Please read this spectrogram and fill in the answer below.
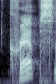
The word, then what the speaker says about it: Krieps: Yeah, well, him and Vicky Krieps, is that how you pronounce her last name? – Yeah.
